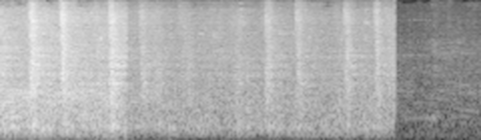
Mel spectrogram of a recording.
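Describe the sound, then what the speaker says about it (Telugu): Passing train heard in the background of a phone call on the road from Chilakaluripet to Bapatla, a loud rhythmic clickety-clack of wheels over rail joints that cuts off abruptly. "వెనక ట్రైన్ పాస్ అయ్యే సౌండ్ వచ్చింది"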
